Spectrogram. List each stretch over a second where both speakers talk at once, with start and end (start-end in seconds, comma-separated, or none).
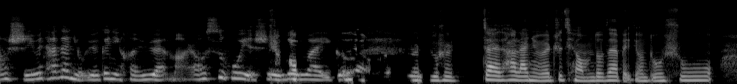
none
